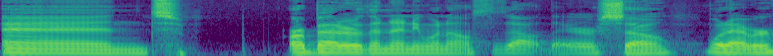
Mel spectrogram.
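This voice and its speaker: At a moderate pace, a woman with a fairly low pitch speaks in a dry, close sound with no echo, on a very clean recording with a silent background. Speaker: sports podcast host. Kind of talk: casual solo sports commentary. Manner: animated.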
